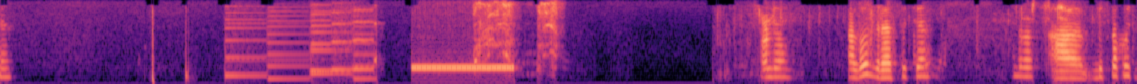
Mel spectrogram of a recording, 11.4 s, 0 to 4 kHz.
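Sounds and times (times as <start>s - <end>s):
speech: 0.0s - 0.2s, 7.6s - 9.5s, 10.1s - 11.3s
long steady telephone line tone: 2.3s - 5.2s.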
